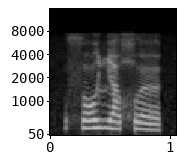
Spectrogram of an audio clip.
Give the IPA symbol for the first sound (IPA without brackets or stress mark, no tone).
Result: θ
